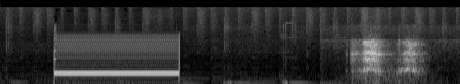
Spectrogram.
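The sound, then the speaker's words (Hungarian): A single long, steady telephone ringing tone of a call going unanswered, loud and buzzy, lasts just over a second, followed after a pause by two quick dog barks. “Nem veszi föl?”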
